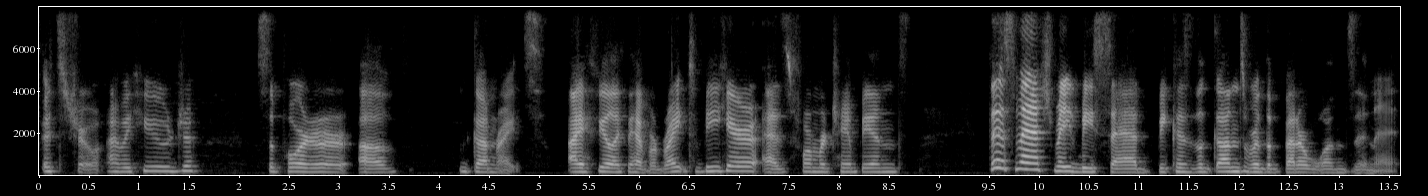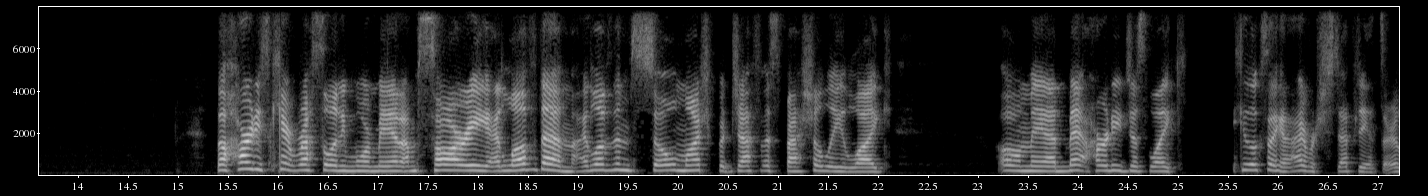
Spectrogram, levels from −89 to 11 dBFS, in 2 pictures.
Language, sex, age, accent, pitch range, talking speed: English, female, 20-39, American, 185-245 Hz, 150 wpm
